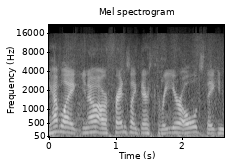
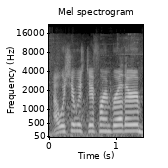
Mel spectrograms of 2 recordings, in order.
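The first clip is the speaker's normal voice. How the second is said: louder, higher, sorry brother; raised voice, sympathetic; loud regret; 7 semitones higher, 5 dB louder, faster than usual. Real, not acted. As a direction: call out the bad news loud.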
